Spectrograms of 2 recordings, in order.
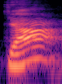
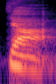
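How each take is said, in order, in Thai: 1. พยางค์นี้ออกเสียงเป็นเสียงจัตวา 2. พยางค์นี้ออกเสียงเป็นเสียงเอก (1) "ต้องอ่านว่าจ๊ะนั่นเสียงจัตวา" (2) "คนทั่วไปมาอ่านว่าจะเสียงเอก"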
